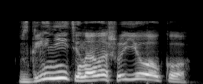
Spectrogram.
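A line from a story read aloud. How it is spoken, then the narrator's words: Exclamation. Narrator (Russian): воскликнул Мумитролль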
